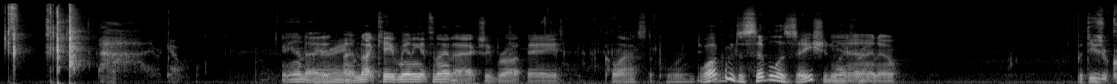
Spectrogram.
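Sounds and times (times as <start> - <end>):
beer can cracking open: 0.0 - 1.0
speech: 2.8 - 9.1, 10.8 - 11.1.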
